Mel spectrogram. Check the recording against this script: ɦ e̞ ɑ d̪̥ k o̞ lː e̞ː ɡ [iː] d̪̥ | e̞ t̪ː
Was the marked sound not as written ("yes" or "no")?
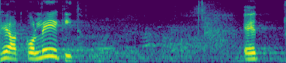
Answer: yes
